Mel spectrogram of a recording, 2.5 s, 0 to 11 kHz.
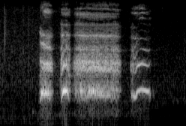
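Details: Red junglefowl F1 decoy bird from Aceh crowing actively in the rain: two short harsh opening notes, a long sustained rasping middle note, then a shorter falling final note, all within about one and a half seconds, with quiet background.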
